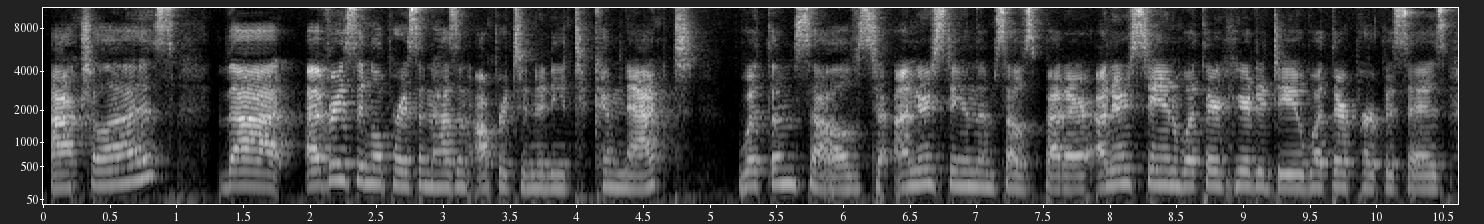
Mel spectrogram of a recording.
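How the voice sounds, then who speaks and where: A woman co-hosting a podcast in casual chat, talking in an animated way and acting out little scenes. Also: medium pitch. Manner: animated, acts out little scenes in quick voices. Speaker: podcast co-host. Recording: roomy echo.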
